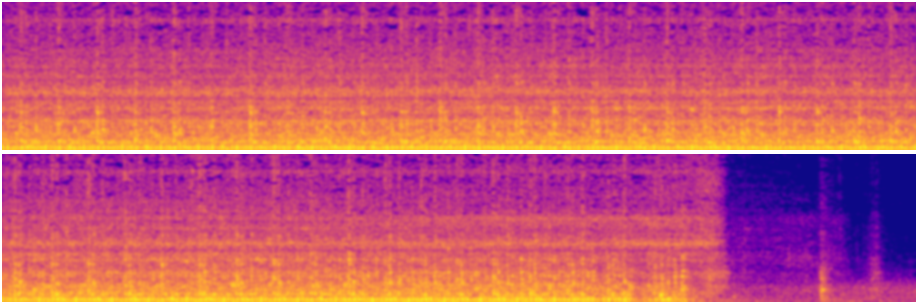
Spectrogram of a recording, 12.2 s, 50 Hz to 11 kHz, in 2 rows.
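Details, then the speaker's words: 1966 Ford F250 with 352 FE engine, parked since 1992, day two, float bowl full, started from an under-hood switch: fires and idles right away with an even, steady beat of about four per second until shut off; running normally. "day two of really trying to get this thing going i pretty much just idled right out of the gate"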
